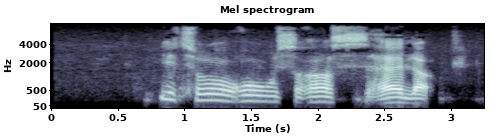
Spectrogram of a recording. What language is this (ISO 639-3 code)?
kab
